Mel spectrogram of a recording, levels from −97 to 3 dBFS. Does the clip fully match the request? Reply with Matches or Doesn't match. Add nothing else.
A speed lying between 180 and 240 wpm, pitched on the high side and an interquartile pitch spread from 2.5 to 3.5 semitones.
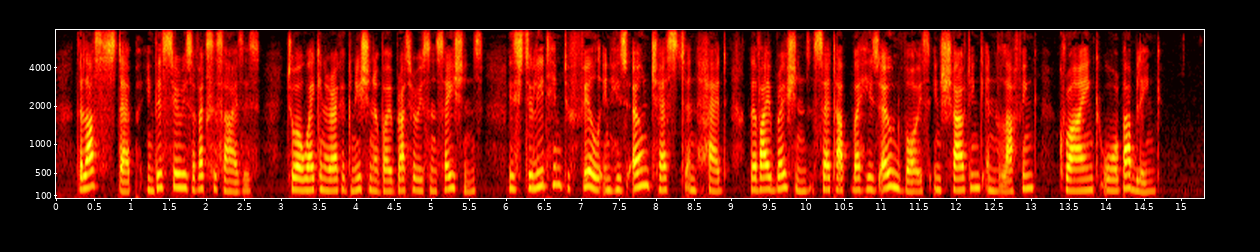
Doesn't match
